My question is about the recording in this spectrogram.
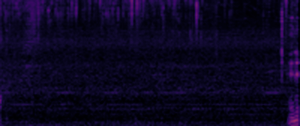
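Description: Faint, steady trickle of water from the end of a small plastic siphon tube falling onto bare soil as the siphon finishes draining.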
